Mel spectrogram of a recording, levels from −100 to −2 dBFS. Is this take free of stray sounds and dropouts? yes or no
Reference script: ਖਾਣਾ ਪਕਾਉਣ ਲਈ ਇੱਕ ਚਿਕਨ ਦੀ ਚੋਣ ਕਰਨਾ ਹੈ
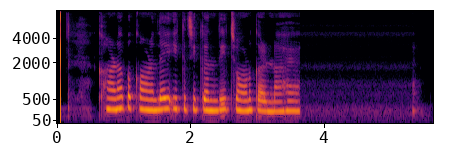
yes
